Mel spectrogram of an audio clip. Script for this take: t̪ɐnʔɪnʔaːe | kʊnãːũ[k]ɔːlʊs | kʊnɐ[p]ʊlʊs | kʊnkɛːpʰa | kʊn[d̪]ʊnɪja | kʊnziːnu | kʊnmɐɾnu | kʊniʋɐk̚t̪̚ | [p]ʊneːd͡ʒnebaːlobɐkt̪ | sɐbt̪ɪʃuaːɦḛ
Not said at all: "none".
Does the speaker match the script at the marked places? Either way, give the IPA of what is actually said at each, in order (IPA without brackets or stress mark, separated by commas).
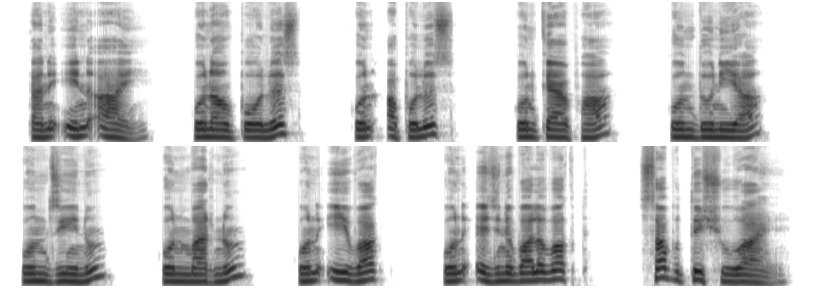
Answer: p, p, d̪, k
